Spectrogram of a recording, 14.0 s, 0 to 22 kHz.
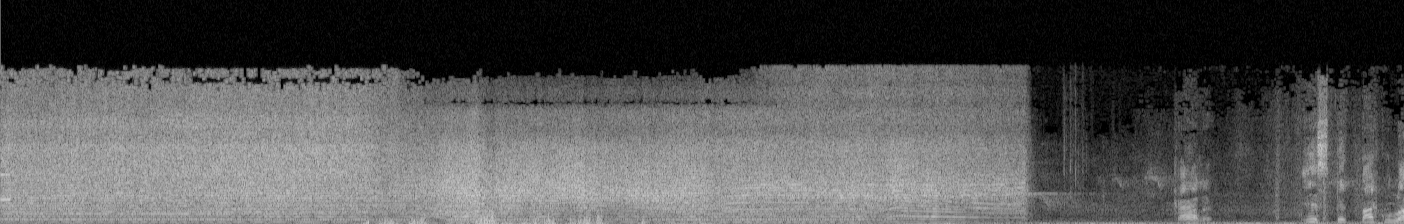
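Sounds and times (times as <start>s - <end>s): drone propeller whine: 0.0s - 12.7s
wind buffeting on microphone: 3.1s - 9.7s.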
